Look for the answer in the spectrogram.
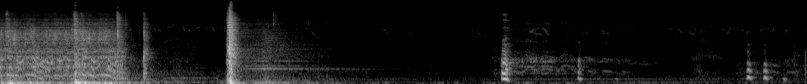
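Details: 1980 Pontiac Grand Le Mans G-body small block V8, cranked while checking for spark: short cranking bursts with a few clunks, then silence. It spins but never fires, likely fuel-starved.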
